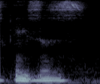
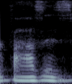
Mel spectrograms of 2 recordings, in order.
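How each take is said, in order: First: "vases" with a long AY vowel, softer; "vases" pronounced VAY-siz. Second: "vases" with a broad AH vowel; "vases" pronounced VAHZ-iz; "vases" as VAH-ziz. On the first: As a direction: say "vases" to rhyme with "faces". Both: Shown as a demonstration. Trying rival pronunciations of vases.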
